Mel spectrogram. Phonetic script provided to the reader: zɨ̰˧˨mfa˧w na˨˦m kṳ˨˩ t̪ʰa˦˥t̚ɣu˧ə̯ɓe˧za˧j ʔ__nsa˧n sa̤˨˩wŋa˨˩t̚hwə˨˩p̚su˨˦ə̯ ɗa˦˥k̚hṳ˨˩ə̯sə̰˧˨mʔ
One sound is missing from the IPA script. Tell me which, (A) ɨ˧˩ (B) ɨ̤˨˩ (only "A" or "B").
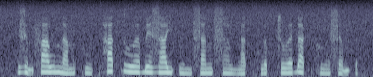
B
